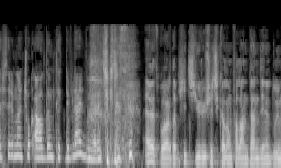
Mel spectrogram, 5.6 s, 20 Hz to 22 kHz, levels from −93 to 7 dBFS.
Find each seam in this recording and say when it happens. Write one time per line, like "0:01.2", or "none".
0:01.7
0:03.6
